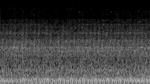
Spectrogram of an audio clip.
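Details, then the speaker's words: Kubota Aste A-13 Japanese mini tractor diesel, 756 engine hours, testing the hydraulic tilt with the tiller raised: a steady, even low idle holds without strain or stumble while it tilts both ways; the hydraulics work normally. "Ещё раз опускаем и немножко приподнимем для того, чтобы проверить гидронаклон. Итак, по одну сторону наклон. В другую сторону"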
